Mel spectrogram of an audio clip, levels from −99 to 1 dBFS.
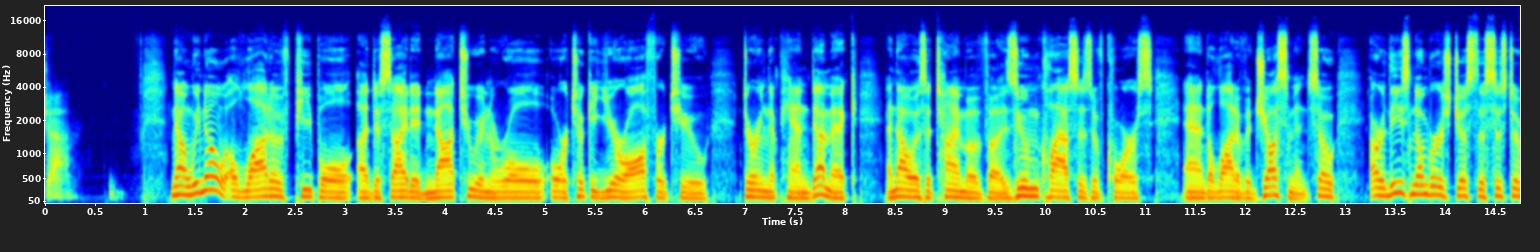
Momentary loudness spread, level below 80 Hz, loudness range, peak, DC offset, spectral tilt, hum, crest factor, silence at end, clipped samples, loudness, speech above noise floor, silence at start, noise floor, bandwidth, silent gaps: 6 LU; -52 dBFS; 2 LU; -4 dBFS; under 0.1%; -5.5 dB/octave; none; 16 dB; 0 s; under 0.1%; -20 LUFS; 33 dB; 0 s; -52 dBFS; 13.5 kHz; none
